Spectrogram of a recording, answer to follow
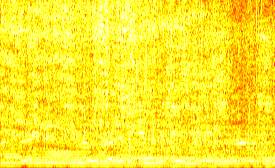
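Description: Stock car engines on the track, running steadily with their pitch slowly falling as the cars ease off after the checkered flag. Indistinct voices sound faintly over them.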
